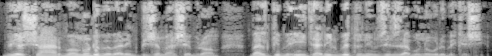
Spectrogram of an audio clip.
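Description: A man voicing a boastful, meddling middle-aged village man who talks loudly and excitedly. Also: fairly low pitch, breathy edge, no echo. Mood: excited, pushy. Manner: loud, excitable, self-assured. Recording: dull lo-fi recording.

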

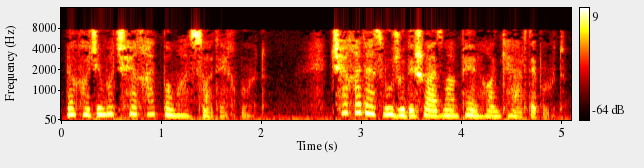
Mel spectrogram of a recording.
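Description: A man narrating a first-person audiobook in a soft, reflective, emotive way. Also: high voice, husky. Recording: dull lo-fi recording.

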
